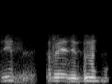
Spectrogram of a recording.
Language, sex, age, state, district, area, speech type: Hindi, male, 45-60, Uttar Pradesh, Ayodhya, rural, conversation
